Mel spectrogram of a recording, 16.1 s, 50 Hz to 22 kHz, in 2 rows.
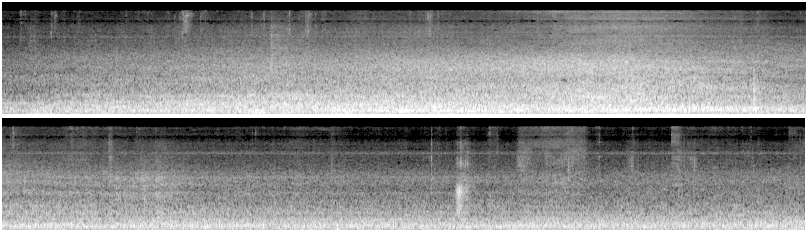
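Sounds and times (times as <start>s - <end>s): steady street hum: 0.0s - 16.0s
car passing by: 0.8s - 10.0s.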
